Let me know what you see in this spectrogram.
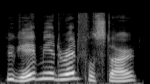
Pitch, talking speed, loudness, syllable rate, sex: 215 Hz, 240 wpm, -15 LUFS, 5.3 syllables/s, male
